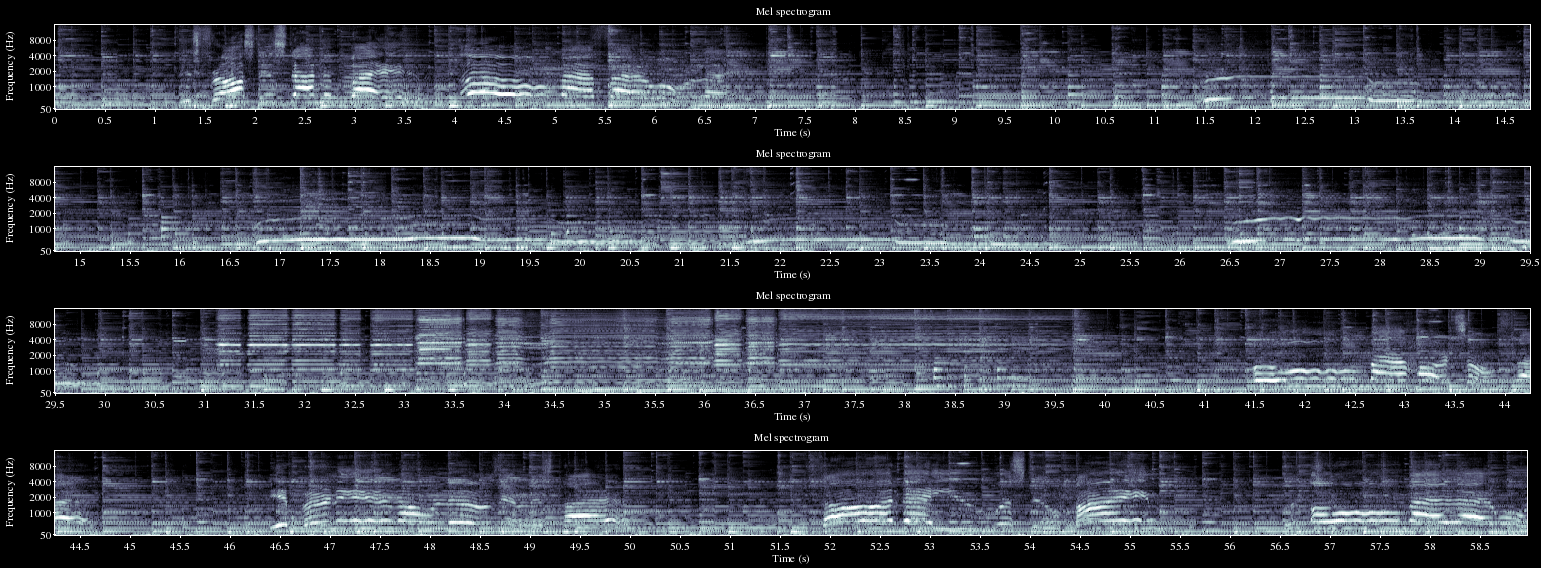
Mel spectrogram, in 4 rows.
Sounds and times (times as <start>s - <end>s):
Harmonica: 0.0s - 58.9s.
